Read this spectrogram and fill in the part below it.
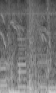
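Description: Chickens, some with bald heads, clucking in short, close, soft bursts, with a few overlapping calls in quick succession.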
